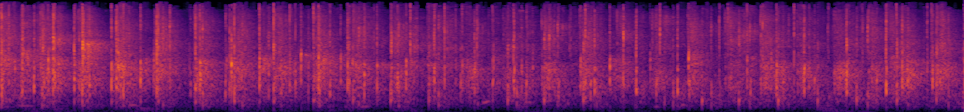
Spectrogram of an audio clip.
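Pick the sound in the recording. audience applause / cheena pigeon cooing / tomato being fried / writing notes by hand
audience applause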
